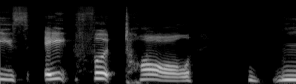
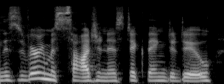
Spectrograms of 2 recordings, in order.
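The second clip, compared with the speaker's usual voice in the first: ordinary talk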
